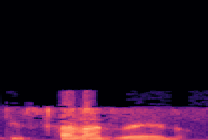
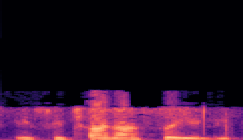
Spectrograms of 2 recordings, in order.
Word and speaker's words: isithakaseli: They mispronounce this thing later and call it isithakazelo. Actually, it's isithakaseli because I'm so happy to see you.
